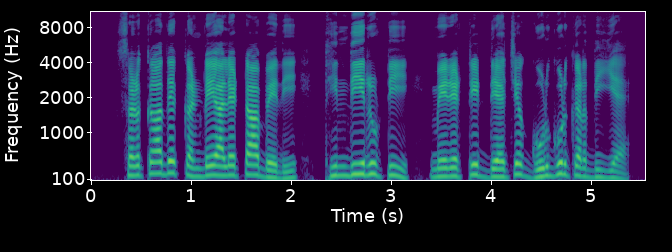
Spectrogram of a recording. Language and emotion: Dogri, disgusted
